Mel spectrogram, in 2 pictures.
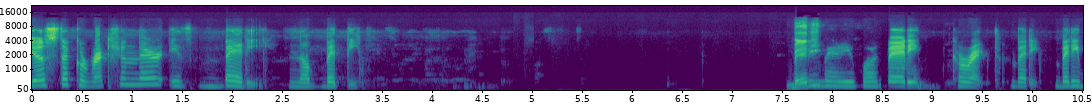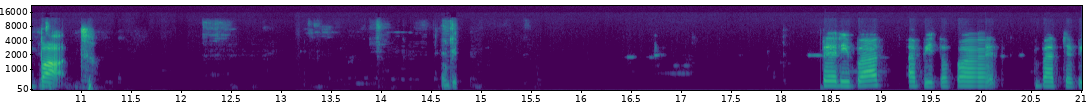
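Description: A young woman reads out slowly and clearly through an online call, with pauses.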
